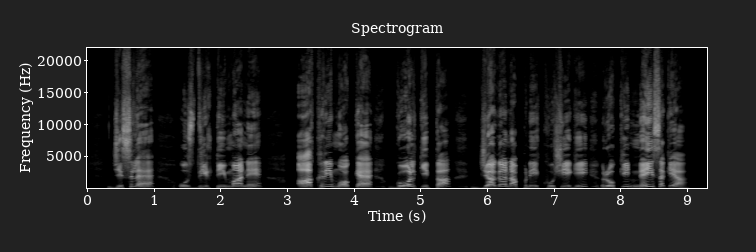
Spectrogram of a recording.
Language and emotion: Dogri, happy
